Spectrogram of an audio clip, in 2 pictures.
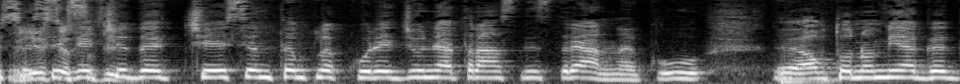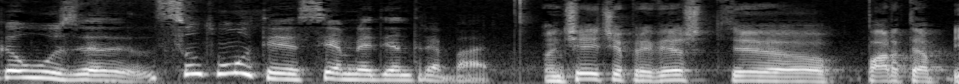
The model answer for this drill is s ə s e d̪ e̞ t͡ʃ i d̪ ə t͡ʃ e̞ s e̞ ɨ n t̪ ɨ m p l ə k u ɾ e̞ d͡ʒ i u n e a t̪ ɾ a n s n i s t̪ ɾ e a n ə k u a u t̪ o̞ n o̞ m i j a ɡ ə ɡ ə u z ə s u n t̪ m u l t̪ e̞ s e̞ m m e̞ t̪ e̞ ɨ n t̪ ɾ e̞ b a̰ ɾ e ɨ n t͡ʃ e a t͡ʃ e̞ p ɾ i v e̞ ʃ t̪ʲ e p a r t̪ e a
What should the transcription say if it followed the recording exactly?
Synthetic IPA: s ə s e d̪ e̞ t͡ʃ i d̪ ə t͡ʃ e̞ s e̞ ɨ n t̪ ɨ m p l ə k u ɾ e̞ d͡ʒ i u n e a t̪ ɾ a n s n i s t̪ ɾ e a n ə k u a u t̪ o̞ n o̞ m i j a ɡ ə ɡ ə u z ə s u n t̪ m u l t̪ e̞ s e̞ m n e̞ d̪ e̞ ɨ n t̪ ɾ e̞ b a̰ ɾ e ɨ n t͡ʃ e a t͡ʃ e̞ p ɾ i v e̞ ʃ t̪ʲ e p a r t̪ e a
